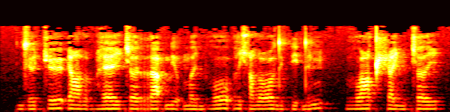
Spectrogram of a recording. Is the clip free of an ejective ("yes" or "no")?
yes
